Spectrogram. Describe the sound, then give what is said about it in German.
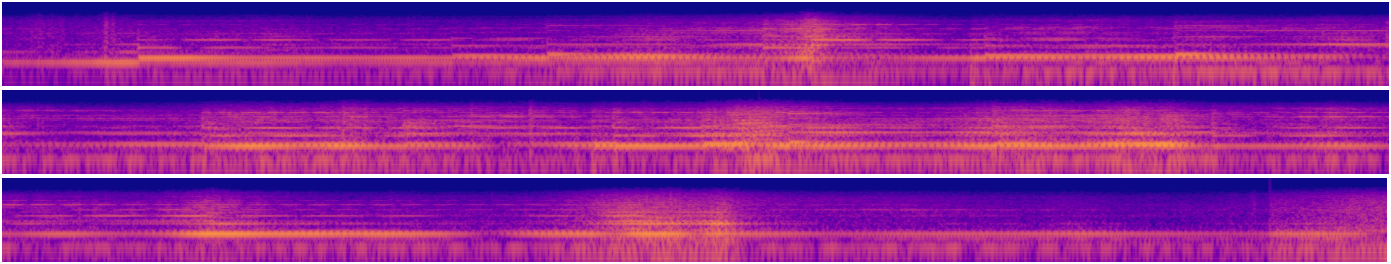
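A sustained, ringing chime melody of gongs and glockenspiel sounds over a steady drone, with repeated struck notes blooming into long, resonant decays; the station identification signal that opens broadcasts of the Thai government's shortwave radio service from Bangkok. “Die Sendungen beginnen mit einem charakteristischen Sendezeichen aus Gongs und Glockenspiel als Stationskennung.”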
